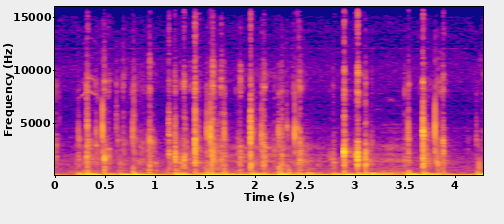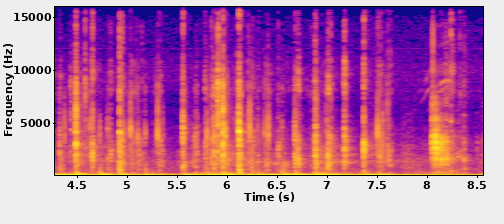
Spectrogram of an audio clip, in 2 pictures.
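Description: Rapid clatter of computer keyboard typing, close and steady across the whole stretch, with brief pauses between bursts of keystrokes and no talking.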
